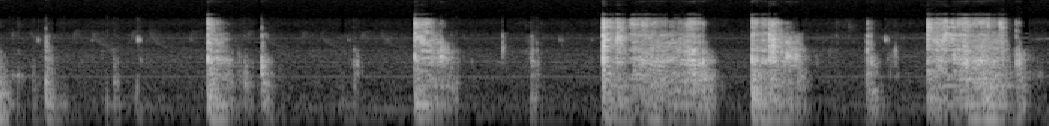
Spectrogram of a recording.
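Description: Spatula stirring thick chicken gravy in a metal kadai, scraping against the pan in about five short strokes, mixing in the salt just added.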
